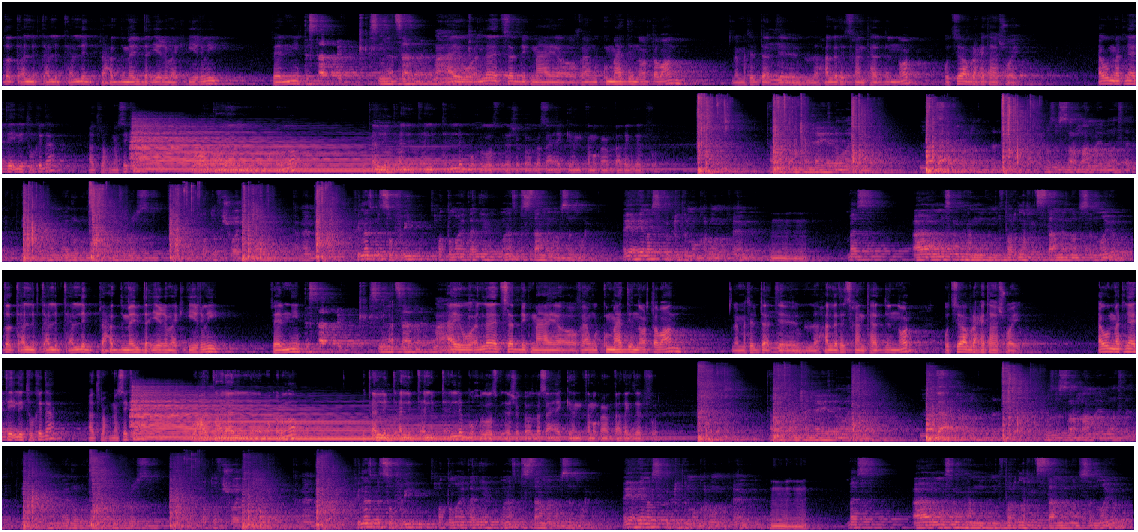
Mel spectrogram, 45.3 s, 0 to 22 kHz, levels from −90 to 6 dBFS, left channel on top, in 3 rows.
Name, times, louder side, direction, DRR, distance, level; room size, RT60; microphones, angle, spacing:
voice 1, 0.0-2.9 3.6-4.0 5.0-5.2 5.9-9.1 9.7-12.2 12.6-13.6 14.6-15.9 16.3-17.1 17.6-19.1 20.0-23.9 27.6-27.8 40.5-41.0, right 3 dB, 75° right, 12 dB, 0.6 m, -30 dB
voice 2, 4.1-4.6 4.9-6.0 10.2-10.4 20.0-20.3 25.3-26.7 27.4-32.2 32.7-34.5 34.9-38.1 38.5-40.2 41.5-41.8 42.4-45.1, equal, 5° left, -2 dB, 3.2 m, -35 dB
Guitar, 16.8-24.5, right 3 dB, 25° right, 2.2 m, -30 dB
sound 1, 24.4-24.9 25.4-25.9 26.4-26.9 27.4-27.8 28.5-29.0 30.5-30.9 31.4-31.9 32.5-32.9 33.4-33.8 34.4-34.8, left 2 dB, 40° left, 1.9 m, -30 dB
26.0 x 13.5 x 7.4 m, 2.2 s
head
